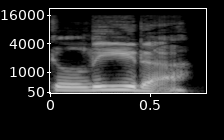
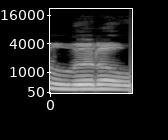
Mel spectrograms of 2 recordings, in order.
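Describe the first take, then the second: First: The word ends with an open A vowel. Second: The word ends with a clear L sound.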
